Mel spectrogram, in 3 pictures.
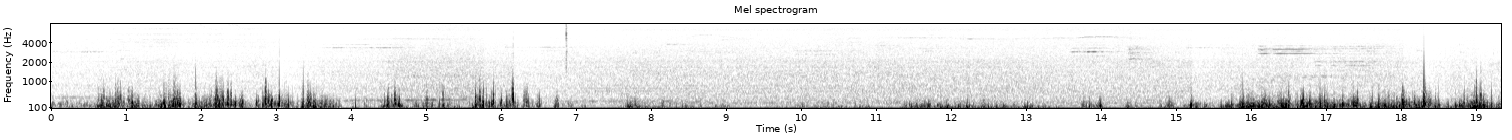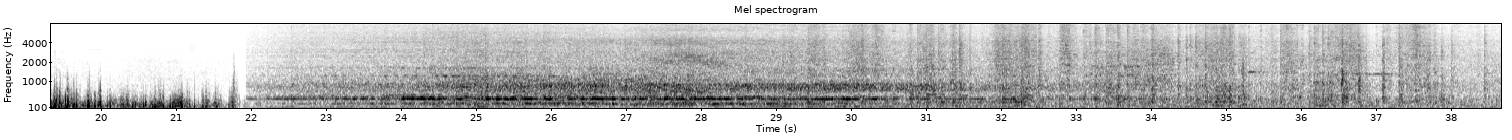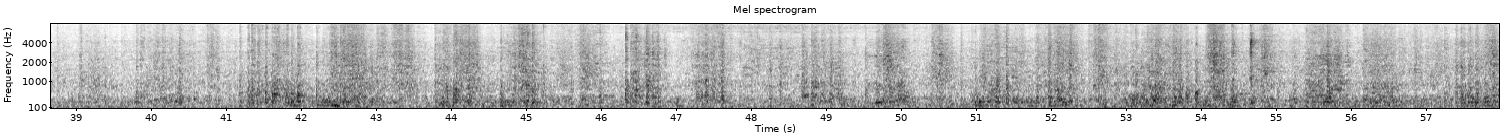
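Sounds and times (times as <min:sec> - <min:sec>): steady tone: 0:21.9 - 0:35.4
freight train wheels clattering: 0:21.9 - 0:57.9.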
